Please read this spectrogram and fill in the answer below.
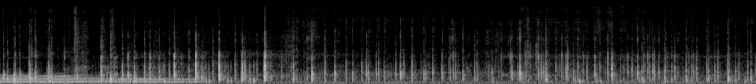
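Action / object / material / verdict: tap / small cardboard box / cardboard / none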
